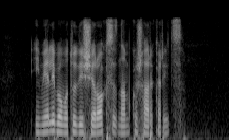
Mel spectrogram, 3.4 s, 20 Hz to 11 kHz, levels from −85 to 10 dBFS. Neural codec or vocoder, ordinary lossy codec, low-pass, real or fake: none; none; 7.2 kHz; real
